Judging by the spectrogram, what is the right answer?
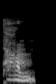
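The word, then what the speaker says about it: thumb: जैसे थंब तो थंब में आप देख रहे हैं टी एच को थ पढ़ रहे हैं। यू को आ पढ़ रहे हैं और एम को मा पढ़ रहे हैं। लेकिन बी साइलेंट है। क्योंकि एम और बी अगर साथ में होता है तो बी को नहीं पढ़ा जाता है।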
